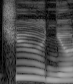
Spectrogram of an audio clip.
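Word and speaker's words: chuño: 영어가 아니라 남미 이니까 스페인 사전을 찾아봤더니 추울 이어 라고 이렇게 발음을 하더라구요 어 인류에 있어서 최초의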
